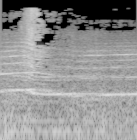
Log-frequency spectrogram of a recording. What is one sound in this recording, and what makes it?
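A race car engine roars at high revs and shifts gear.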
